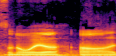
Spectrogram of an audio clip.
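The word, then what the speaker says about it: Senoia: And I call it Sonoa, she calls it Sonoy. Other people call it Sonoya. It's a heated debate around here.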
